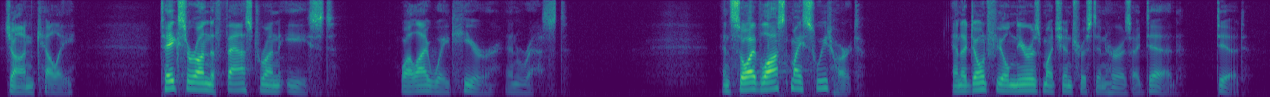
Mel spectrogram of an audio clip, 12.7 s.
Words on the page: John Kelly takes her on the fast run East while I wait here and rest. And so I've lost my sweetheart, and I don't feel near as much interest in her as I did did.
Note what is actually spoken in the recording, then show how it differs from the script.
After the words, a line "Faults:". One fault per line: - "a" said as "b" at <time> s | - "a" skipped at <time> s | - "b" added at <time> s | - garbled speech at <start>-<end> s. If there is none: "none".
John Kelly takes her on the fast run East while I wait here and rest. And so I've lost my sweetheart, and I don't feel near as much interest in her as I did did.
Faults:
none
